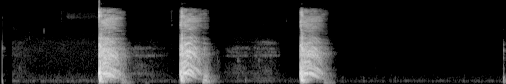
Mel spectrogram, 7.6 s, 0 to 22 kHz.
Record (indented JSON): {
  "three_cough_length": "7.6 s",
  "three_cough_amplitude": 32745,
  "three_cough_signal_mean_std_ratio": 0.25,
  "survey_phase": "beta (2021-08-13 to 2022-03-07)",
  "age": "45-64",
  "gender": "Male",
  "wearing_mask": "No",
  "symptom_fatigue": true,
  "symptom_onset": "5 days",
  "smoker_status": "Never smoked",
  "respiratory_condition_asthma": false,
  "respiratory_condition_other": false,
  "recruitment_source": "REACT",
  "submission_delay": "0 days",
  "covid_test_result": "Negative",
  "covid_test_method": "RT-qPCR",
  "influenza_a_test_result": "Negative",
  "influenza_b_test_result": "Negative"
}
